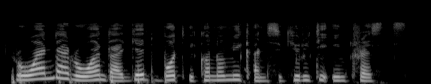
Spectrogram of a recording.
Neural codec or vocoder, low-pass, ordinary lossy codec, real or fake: none; 7.2 kHz; none; real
